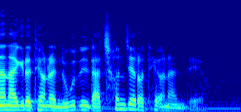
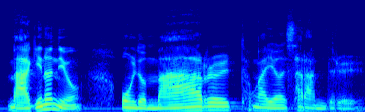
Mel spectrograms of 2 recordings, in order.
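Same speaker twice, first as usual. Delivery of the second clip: usual speaking voice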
